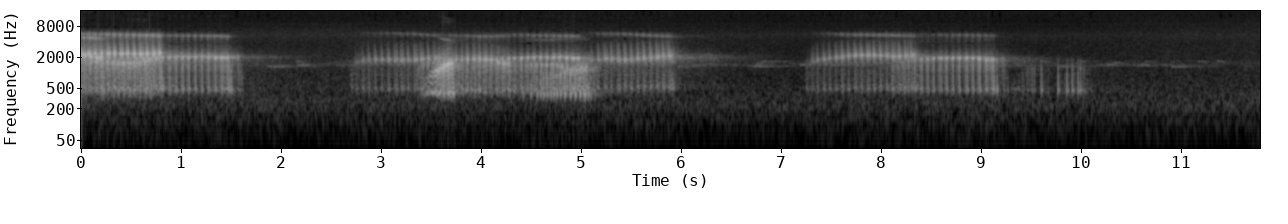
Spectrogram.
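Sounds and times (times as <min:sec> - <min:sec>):
common parsley frogs calling with rapid pulsed grating croaks in Lerouville, Lorraine, France: 0:00.0 - 0:06.5, 0:07.2 - 0:10.2.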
